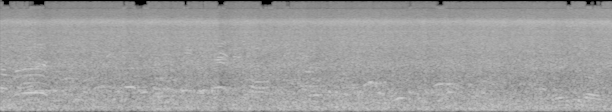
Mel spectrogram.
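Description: Ditumabo Mother Falls in San Luis, Aurora, roars as a close, loud, unbroken wash of falling water that fills the whole scene without a break.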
